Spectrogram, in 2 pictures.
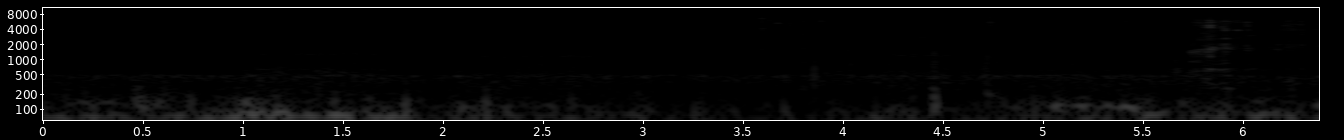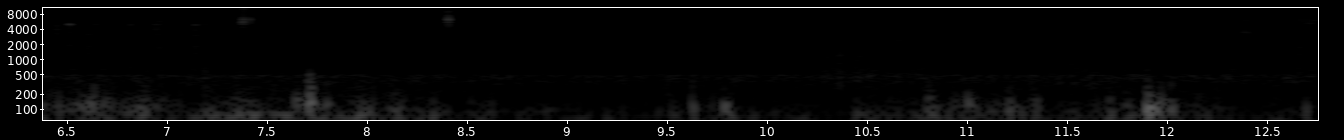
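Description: Low, uneven rumble with scattered clicks: wind buffeting the microphone and camera handling noise, with no donkey calls heard.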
